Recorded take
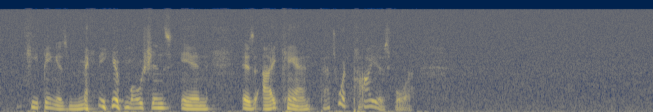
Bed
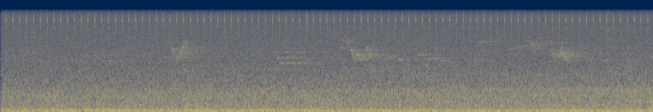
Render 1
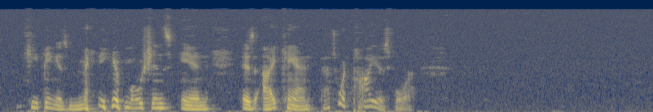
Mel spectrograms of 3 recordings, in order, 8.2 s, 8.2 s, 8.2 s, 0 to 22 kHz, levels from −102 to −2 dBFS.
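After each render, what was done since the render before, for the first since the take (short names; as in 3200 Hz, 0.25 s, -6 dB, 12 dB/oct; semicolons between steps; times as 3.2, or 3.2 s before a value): noise print and reduce 9 dB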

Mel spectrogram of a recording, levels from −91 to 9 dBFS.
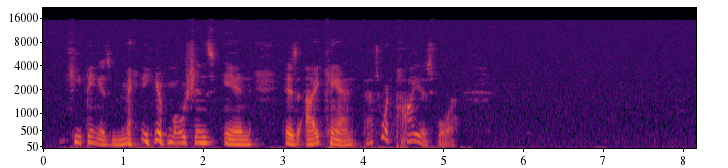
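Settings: nothing audible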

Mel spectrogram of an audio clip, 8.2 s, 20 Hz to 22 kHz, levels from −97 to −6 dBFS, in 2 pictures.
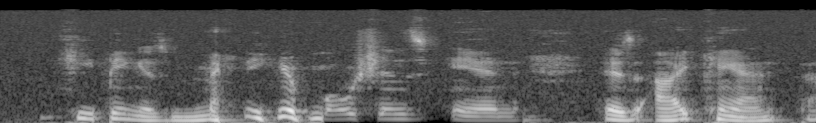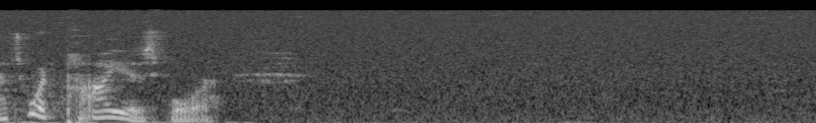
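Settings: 1.61–2.62 HPF 550 Hz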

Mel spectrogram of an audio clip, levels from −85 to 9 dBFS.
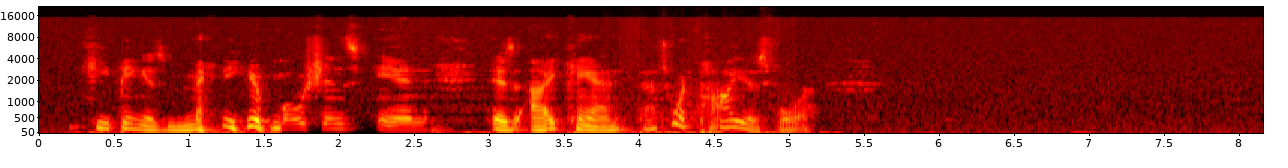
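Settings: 2.35–3.05 comb 2.5 ms, depth 69%; 3.75–5.05 G.711 law mismatch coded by mu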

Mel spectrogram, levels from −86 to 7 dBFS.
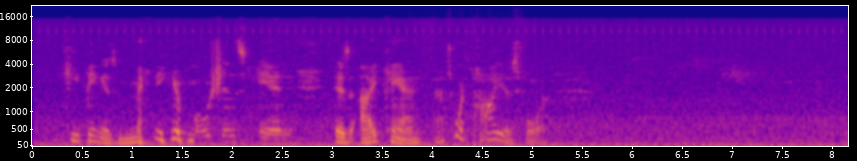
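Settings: add bed -9.5 dB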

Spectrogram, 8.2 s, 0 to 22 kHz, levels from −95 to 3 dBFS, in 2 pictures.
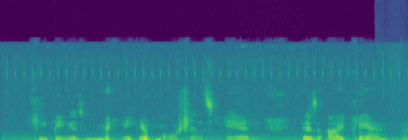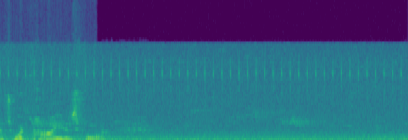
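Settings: gain +8 dB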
